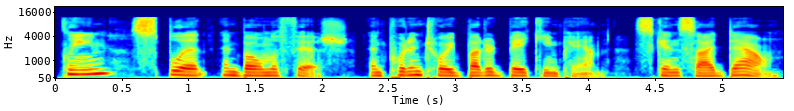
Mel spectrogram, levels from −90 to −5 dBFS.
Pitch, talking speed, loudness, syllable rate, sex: 180 Hz, 175 wpm, -19 LUFS, 4.2 syllables/s, female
